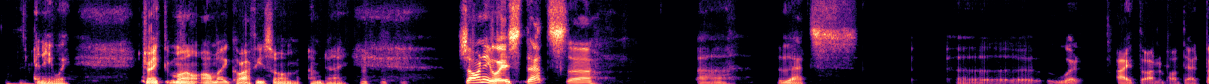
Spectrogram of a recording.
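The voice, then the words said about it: Strained, worn-out voice. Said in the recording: “my voice needs a break ... that's probably my why my voice is going”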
